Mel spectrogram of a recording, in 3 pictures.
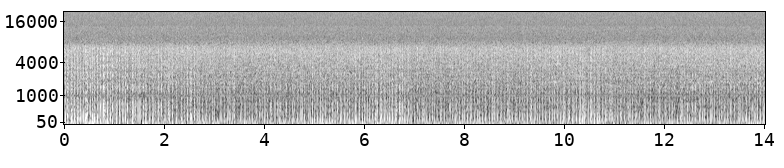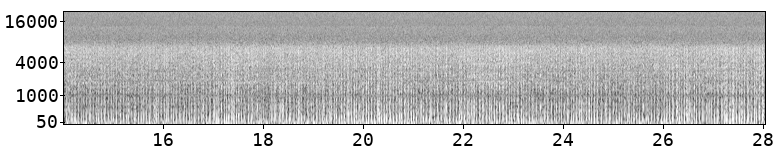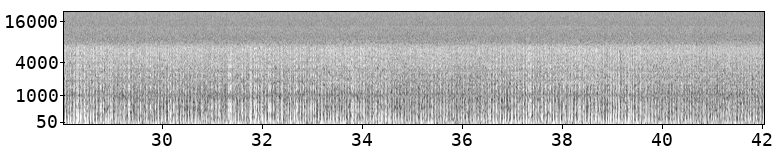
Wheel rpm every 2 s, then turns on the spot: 230, 230, 230, 230, 220, 200, 200, 200, 220, 230, 230, 220, 230, 130, 190, 230, 220, 220, 230, 230, 230.
none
